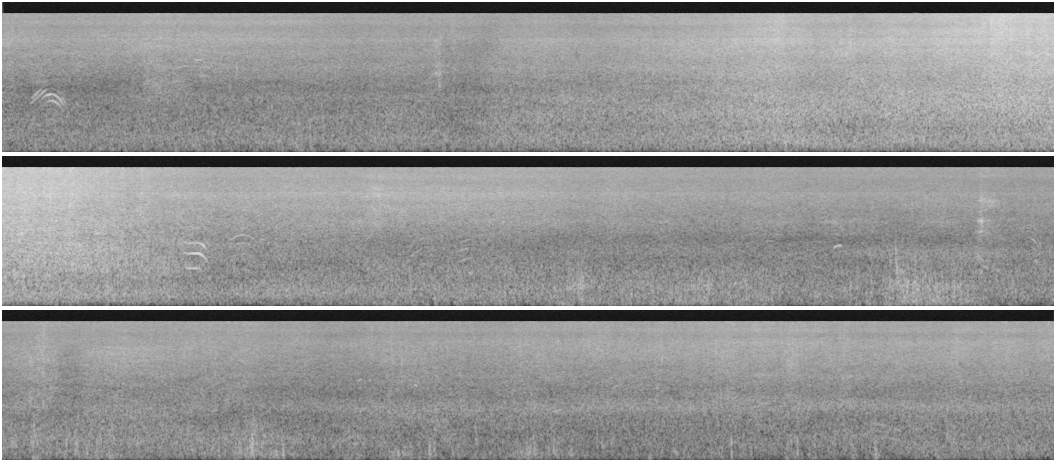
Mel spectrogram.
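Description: Ocean surf washing through shallow, foamy water, with wind on the microphone. The rush swells louder for several seconds about a third of the way in, then eases back.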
